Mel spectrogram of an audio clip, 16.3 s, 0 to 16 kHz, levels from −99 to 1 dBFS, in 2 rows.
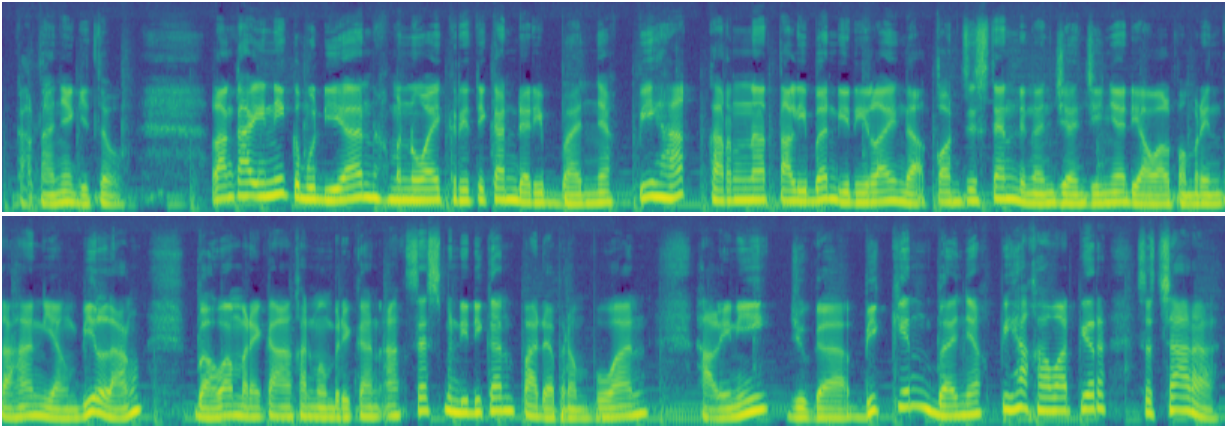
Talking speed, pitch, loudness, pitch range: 140 wpm, 135 Hz, -14 LUFS, 115-170 Hz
